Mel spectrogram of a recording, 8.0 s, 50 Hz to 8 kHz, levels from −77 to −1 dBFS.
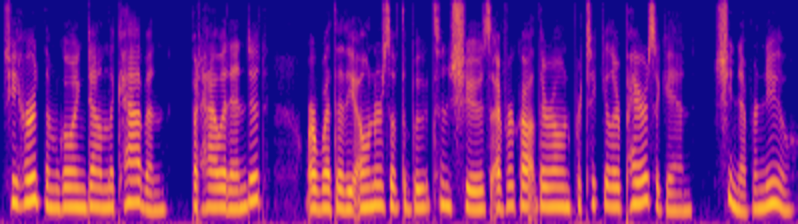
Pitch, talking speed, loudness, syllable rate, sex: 210 Hz, 225 wpm, -18 LUFS, 5.6 syllables/s, female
